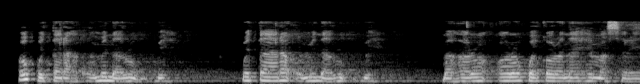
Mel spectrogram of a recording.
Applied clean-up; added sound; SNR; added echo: none; none; none; reverberation time 1.6 s.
